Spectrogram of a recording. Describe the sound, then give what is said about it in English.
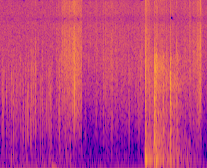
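A shoulder holster with a gun in it is dropped to the floor. A few faint soft knocks come first, then one heavy thud with a brief rattling tail. “Unbuckle the shoulder holster without touching the gun. Drop it to your feet.”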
